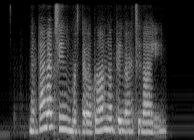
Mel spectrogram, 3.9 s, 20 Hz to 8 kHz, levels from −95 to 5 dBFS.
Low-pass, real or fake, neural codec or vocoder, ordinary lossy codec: 7.2 kHz; fake; codec, 16 kHz, 0.5 kbps, FreqCodec, smaller model; none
